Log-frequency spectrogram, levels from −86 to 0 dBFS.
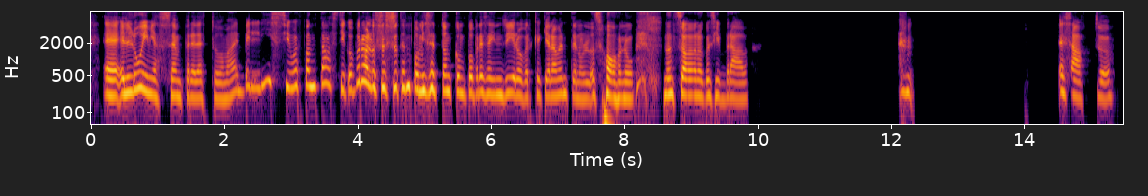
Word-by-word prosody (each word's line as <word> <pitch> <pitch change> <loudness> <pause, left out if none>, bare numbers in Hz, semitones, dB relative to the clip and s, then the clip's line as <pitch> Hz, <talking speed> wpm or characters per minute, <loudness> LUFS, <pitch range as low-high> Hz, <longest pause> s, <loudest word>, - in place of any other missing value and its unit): e 210 -1 +6
e 225 +2 +5
lui 270 0 +5
mi 225 - 0
ha 205 - -2
sempre 200 0 -2
detto: 190 -1 -4
“Ma 190 +4 -5
è - - -5
bellissimo, 310 +3 -3
è 315 - -5
fantastico.” 310 -5 0
Però 380 +2 +3
allo 305 -5 +5
stesso 295 +1 +3
tempo 295 -2 +3
mi 255 - +6
sento 255 0 +2
anche 250 0 -1
un 230 -3 0
po' 235 - +3
presa 225 0 -1
in 220 0 -1
giro, 220 0 0
perché 195 +2 -6
chiaramente 205 +2 -1
non 185 -1 -5
lo 185 - -4
sono, 190 -3 +1 0.4
non 220 +1 +2
sono 210 -2 +2
così 205 +1 -4
brava. 180 0 -5 2.3
Ehm 245 -2 -4 2.2
Esatto. 195 -4 -3
220 Hz, 135 wpm, -20 LUFS, 195-265 Hz, 2.3 s, e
